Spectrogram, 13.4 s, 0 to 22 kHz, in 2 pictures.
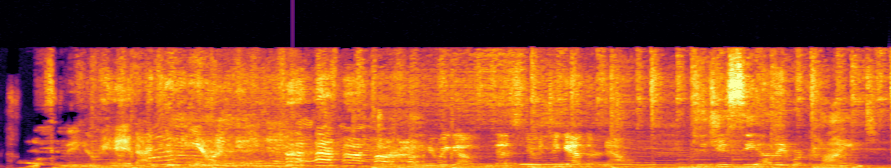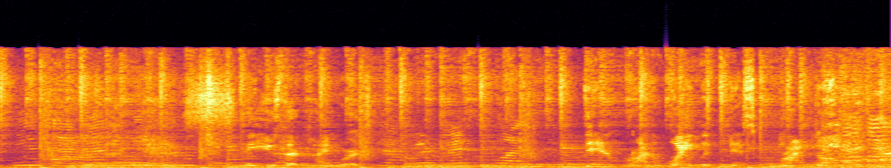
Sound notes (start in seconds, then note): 1.0 children laughing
